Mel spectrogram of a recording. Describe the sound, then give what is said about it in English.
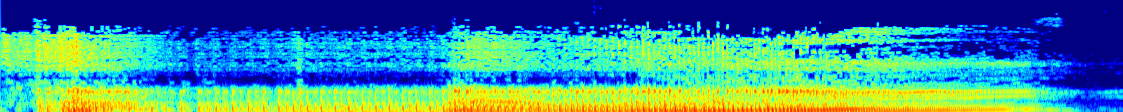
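A motorbike engine sputters and clatters, then revs up hard, its pitch climbing steadily for several seconds before cutting off abruptly. No voices. “He can ride a motorbike.”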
